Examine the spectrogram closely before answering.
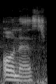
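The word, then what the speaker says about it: honest: एन ऑनेस्ट मैन, एच हमारा क्या है, कॉन्सोनेंट है बट साउंड ये हमारी क्या, एच साइलेंट हो जाने के बाद साउंड तो यहाँ पे हमारी ओ की आ रही है, ऑनेस्ट, तो हमें ध्यान देना साउंड पर।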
